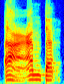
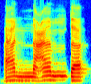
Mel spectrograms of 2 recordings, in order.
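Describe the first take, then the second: First: The n merges into the following sound. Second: The n has only a slight nasal hum. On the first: The speaker calls it wrong. "idgham dileburkan huruf setelahnya" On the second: The speaker calls it right. "Ini praktik benar tadi ya"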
